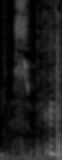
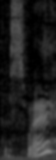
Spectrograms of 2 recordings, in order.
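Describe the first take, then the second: First: Soft whispered aside; whispering. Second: Said in the usual way. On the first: Real, not acted. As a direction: breathe the words, no voice. Folding the wrap, whispered repeat.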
